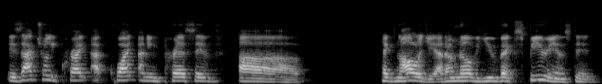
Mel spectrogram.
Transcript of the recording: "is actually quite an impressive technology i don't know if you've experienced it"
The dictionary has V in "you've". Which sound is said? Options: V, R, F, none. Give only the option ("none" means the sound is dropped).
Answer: V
